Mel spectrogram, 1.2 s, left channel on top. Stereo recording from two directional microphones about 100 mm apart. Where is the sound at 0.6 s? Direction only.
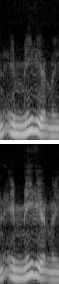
20° left (ahead or behind).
